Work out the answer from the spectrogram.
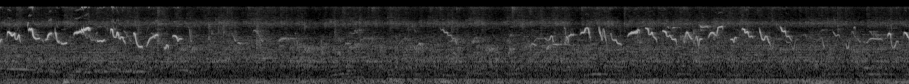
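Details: Kecial kuning, or Javan white-eye, in a masteran training recording: two bursts of quick, high, wavering chirps, a brisk phrase at the start and a longer one after a quiet gap near the middle, with steady faint background hiss.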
